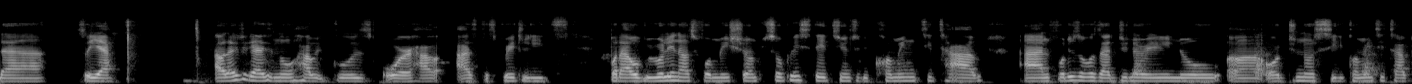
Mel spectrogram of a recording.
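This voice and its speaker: A Nigerian woman who speaks Yoruba at home gives a chatty screen-share tutorial as an education YouTuber, with many fillers and self-corrections. Her voice is deep yet fairly bright, with no room sound.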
